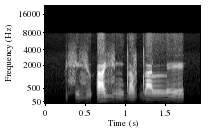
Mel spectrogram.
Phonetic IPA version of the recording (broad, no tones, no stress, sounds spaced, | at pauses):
sʲ ɵ zʲ u ʔ a zʲ ʉ n d̪ a v d̪ a lː e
